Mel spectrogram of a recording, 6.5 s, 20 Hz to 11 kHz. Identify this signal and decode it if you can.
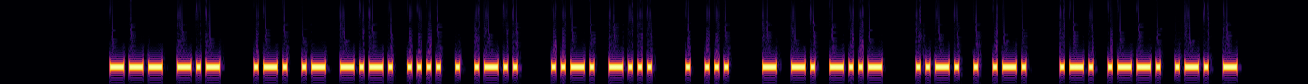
Morse code, heard as a keyed tone, about 46 wpm, 700 Hz. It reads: OK RACHEL FB ES TNX FER RPRT
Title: Practice QSO - Exchange 2 - Info - 50wpm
